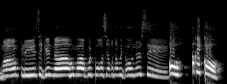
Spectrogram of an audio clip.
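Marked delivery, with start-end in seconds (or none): 3.4-4.5 slow, loud scoff; dismissive sneer. Acted. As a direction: brush the student off coldly. Strict teacher refuses quiz. (mapagmataas na pagtataray)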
